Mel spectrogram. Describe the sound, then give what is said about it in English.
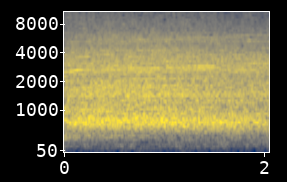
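A huge festival crowd raises their hands and screams together on a count of three, in a loud, sustained roar of many voices that holds steady for the full couple of seconds without a break. “On the count of three, raise your hands and scream Tomorrowland.”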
